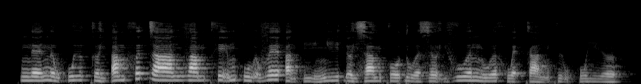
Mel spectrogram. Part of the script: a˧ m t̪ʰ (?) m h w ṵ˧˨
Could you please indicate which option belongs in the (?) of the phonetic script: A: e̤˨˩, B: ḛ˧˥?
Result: B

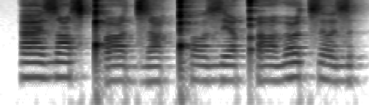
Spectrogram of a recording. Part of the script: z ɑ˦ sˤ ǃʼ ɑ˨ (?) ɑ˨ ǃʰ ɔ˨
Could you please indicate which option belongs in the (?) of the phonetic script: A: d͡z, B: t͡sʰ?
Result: A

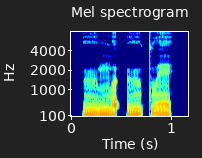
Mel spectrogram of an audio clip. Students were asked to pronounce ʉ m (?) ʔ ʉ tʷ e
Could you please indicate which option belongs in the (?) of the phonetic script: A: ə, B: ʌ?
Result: A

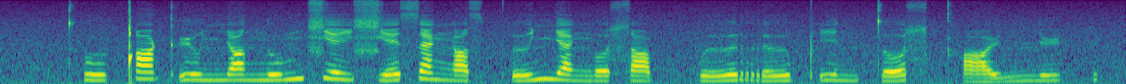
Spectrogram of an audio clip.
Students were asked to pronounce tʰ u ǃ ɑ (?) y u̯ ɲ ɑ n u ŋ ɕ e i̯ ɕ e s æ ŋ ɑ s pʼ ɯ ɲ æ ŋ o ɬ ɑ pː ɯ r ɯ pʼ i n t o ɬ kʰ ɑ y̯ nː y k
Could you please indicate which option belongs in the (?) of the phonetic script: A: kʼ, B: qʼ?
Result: A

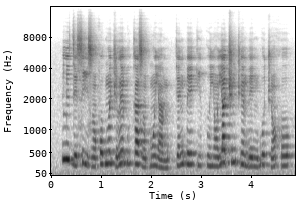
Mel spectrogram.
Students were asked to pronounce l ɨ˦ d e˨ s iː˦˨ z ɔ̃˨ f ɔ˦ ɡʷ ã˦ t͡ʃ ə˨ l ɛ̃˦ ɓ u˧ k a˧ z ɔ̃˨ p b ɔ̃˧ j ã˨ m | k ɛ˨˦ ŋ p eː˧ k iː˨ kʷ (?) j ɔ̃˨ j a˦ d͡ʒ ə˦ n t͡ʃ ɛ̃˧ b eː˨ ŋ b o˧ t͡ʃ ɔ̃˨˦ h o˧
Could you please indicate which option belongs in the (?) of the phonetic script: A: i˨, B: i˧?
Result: A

